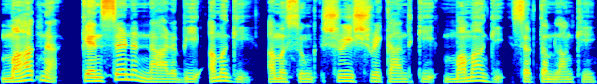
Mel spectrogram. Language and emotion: Manipuri, neutral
